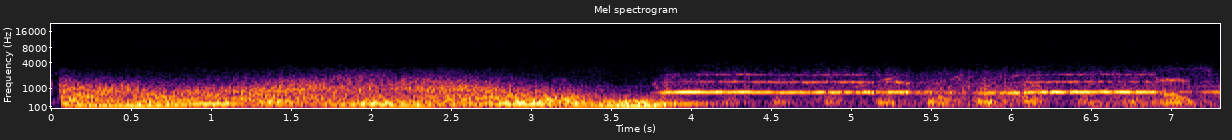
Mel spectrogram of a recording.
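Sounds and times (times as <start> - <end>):
train engine rumbling, moving slowly toward a switch and siding by a mine entrance: 0.0 - 7.2
long sustained train whistle tone: 3.6 - 7.2.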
